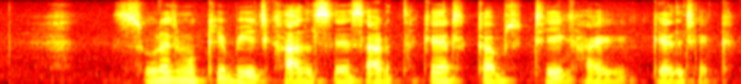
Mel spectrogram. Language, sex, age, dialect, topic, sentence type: Magahi, male, 46-50, Northeastern/Surjapuri, agriculture, statement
